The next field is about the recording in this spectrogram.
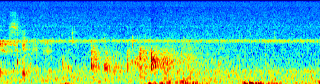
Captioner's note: tree crashing nearby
